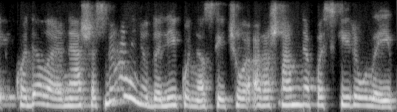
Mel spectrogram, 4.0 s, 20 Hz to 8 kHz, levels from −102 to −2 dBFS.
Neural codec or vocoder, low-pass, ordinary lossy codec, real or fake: none; 7.2 kHz; Opus, 32 kbps; real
